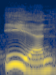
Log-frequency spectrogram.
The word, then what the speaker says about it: en: And the secret is in Christ. I can do all things. Your Bible say through. The better word is in. It's actually the Greek word, en. It's pronounced in.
